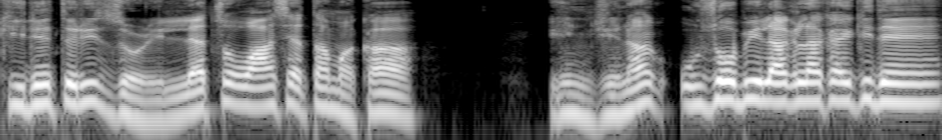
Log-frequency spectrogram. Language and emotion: Goan Konkani, fearful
